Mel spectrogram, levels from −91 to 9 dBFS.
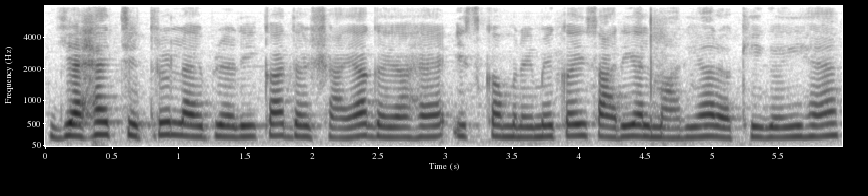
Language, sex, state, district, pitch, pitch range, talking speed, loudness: Hindi, female, Haryana, Rohtak, 230 Hz, 225-245 Hz, 160 wpm, -19 LUFS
